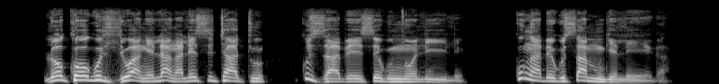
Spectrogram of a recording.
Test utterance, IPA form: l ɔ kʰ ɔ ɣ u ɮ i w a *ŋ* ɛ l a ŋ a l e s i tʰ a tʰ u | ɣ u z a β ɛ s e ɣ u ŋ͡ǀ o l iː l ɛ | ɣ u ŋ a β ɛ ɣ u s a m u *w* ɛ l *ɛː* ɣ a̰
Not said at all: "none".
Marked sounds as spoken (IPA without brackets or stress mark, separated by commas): ŋ, ɣ, ɛː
